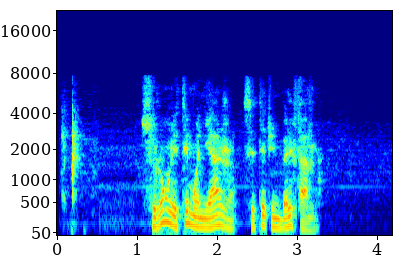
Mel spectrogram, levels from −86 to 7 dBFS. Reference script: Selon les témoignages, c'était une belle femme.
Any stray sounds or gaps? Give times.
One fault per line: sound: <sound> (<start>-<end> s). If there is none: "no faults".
no faults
